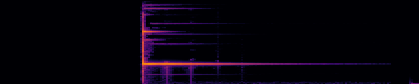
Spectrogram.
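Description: Silence, then about a second and a half in a single high, bright bell-like ding that rings out and fades away over about a second and a half.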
